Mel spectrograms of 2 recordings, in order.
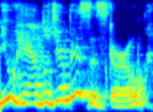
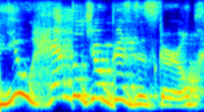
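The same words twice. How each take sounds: First: Said in the usual way. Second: Said higher and with more punch, like a proud cheer; emphatic praise. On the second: Retold or imitated. Mother repeats praise to daughter on request, proudly emphatic. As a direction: give it to her like a proud cheer. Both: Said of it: "Say it to me, Mommy".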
